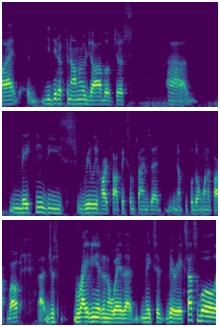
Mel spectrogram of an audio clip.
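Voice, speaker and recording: A man giving casual feedback on a panel, halting and repeating words as he goes. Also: fairly low pitch, warm tone. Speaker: script reading participant giving comments.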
